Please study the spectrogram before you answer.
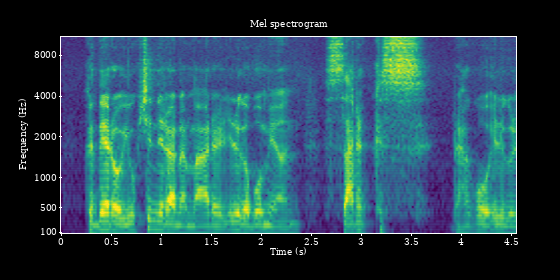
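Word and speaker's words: σάρξ: 그대로 육신이라는 말을 읽어 보면 사르크스라고 읽을 수 있습니다.이 이 사르크스라는 말은 우아한 인간의 몸을 뜻하는 단어가 아닙니다.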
